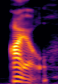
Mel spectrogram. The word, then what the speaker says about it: isle: So they forcefully shoved an S into the spelling to make it look more Latin despite the fact that nobody pronounced it with an S.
